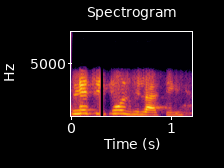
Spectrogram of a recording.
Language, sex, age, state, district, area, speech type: Urdu, female, 18-30, Bihar, Supaul, rural, conversation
